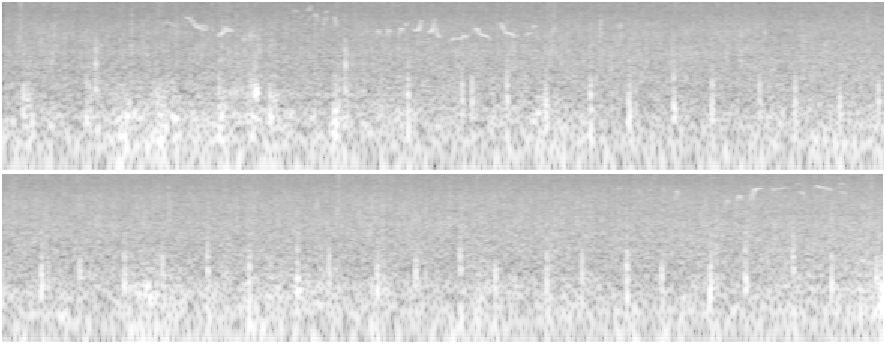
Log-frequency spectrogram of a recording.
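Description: Rain falling in the survival video game Mist Survival, a dense, steady hiss of drops at an even level throughout, with faint bird chirps now and then.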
